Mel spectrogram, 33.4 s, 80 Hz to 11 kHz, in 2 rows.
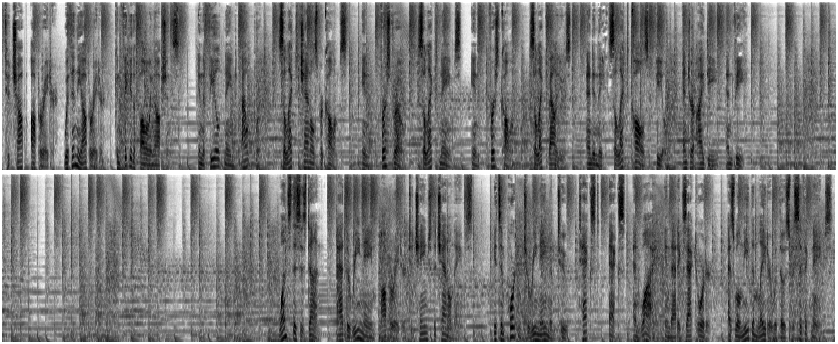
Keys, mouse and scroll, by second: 8.8 click, 11.2 click, 12.5 click, 14.5 i, 14.9 d, 15.3 Return, 16.6 click, 17.5 v, 18.0 Return, 18.8 Return, 20.0 click, 21.7 right click, 24.8 click, 25.9 click, 28.3-30.0 typing, 30.7 Return.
